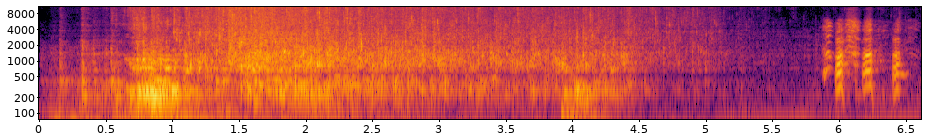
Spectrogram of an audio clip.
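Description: A toilet flushes with a loud rushing whoosh that swells and then drains away over about five seconds, followed by a brief pause and a burst of faint clattering.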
